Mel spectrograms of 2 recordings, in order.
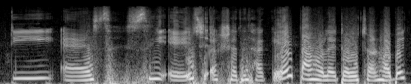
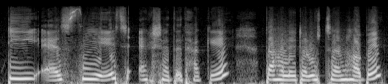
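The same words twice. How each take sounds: The two takes are said the same way.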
